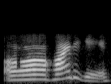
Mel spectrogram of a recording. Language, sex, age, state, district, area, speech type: Assamese, female, 30-45, Assam, Dhemaji, rural, conversation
